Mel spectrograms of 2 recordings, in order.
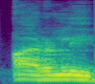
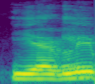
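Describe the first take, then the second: First: The word starts with an er vowel. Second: The word starts with an ee vowel. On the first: The speaker calls it right. "इसको हम पढ़ेंगे अर्ली" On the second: The speaker calls it wrong. "ईयरली पढ़ेंगे"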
